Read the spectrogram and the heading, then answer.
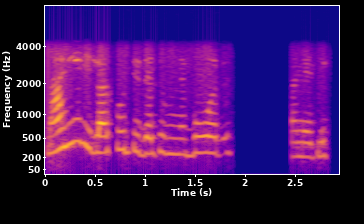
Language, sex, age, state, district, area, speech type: Kannada, female, 30-45, Karnataka, Udupi, rural, conversation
